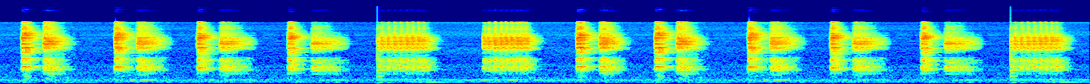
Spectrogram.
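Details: A gecko gives repeated rasping double notes, the second part slightly lower and fading. The notes come about once a second and are separated by clean silence, with a faint low hum in the background.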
